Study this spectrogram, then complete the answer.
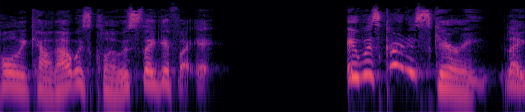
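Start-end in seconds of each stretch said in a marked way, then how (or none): none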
